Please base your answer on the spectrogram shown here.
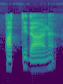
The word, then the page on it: pattidana: Pali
